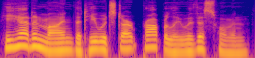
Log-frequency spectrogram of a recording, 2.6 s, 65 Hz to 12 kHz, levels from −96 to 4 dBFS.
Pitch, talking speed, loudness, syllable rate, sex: 140 Hz, 280 wpm, -16 LUFS, 6.1 syllables/s, male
